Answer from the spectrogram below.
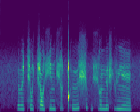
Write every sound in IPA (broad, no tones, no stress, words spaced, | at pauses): ðɘcocɔ çençɔǃʰɨʃ | çonɨʃvʲẽ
